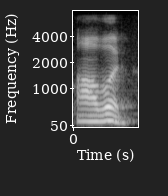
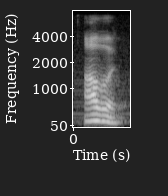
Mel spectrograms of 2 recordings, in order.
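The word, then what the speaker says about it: hour: हिंदी में हम इसको क्या बोलते हैं, हिंदी में हम बोलते हैं इसको आवर, आ व र, आवर। आवर यानी कि इसकी शुरुआत हिंदी में किससे होती है, अ से शुरू होती है।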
